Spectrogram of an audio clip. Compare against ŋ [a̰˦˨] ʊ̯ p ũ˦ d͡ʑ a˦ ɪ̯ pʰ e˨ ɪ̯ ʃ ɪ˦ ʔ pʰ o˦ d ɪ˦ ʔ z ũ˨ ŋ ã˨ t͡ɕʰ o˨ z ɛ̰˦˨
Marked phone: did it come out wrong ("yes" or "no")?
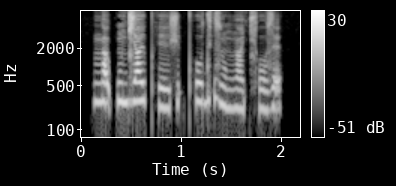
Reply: no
